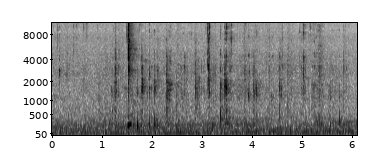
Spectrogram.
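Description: A person chewing a mouthful of french fry with the mouth close to the microphone: a series of faint, soft crunches and wet mouth clicks over a few seconds, the loudest about one and a half seconds in. The fry is a little undercooked.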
